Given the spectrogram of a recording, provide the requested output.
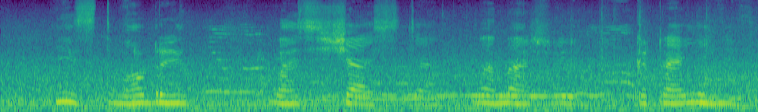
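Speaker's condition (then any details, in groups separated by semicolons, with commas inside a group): Cerebral palsy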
